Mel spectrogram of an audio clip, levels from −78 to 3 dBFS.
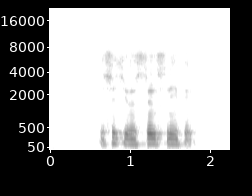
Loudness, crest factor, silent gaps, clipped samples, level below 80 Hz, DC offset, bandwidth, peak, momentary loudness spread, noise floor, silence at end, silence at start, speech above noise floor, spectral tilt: -48 LUFS; 20 dB; none; under 0.1%; -84 dBFS; under 0.1%; 8 kHz; -30 dBFS; 15 LU; -86 dBFS; 0.45 s; 0.6 s; 38 dB; -5 dB/octave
